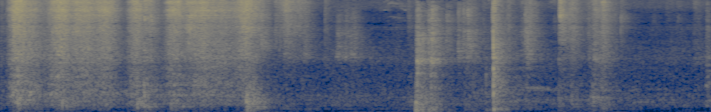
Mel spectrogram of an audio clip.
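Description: Cardboard shipping carton handled on a plastic table: the cardboard rubbing and scraping for the first few seconds, then three dull thuds of the box knocking down on the table as an inner carton is slid out, and a softer knock near the end.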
